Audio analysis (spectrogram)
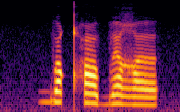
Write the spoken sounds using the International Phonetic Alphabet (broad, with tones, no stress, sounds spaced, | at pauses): b u˥˨ qʰ o˥˨ b ɛ˥˨ ʁ ɜ˨˩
